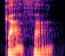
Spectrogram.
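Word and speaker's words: caza: in the hands hair then you have Kasa and CA with Z again s and Z Kasa means house and catha means to go hunting my boy the catha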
